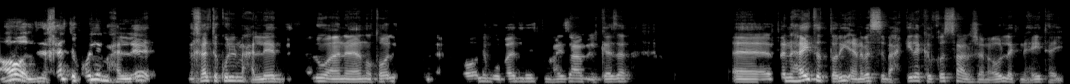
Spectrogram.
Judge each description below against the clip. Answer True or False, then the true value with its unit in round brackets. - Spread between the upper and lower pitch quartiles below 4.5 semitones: False (5.2 semitones)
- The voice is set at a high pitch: False (140 Hz)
